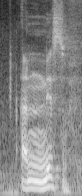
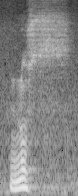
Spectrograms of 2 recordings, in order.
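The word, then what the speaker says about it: نصف: setengah itu bahasa Arabnya annisf annisf itu artinya setengah ya kadang orang Arab bilangnya enteng aja Nus ya dari kata Nis Tapi diucapkan Nus Nus jadi seolah-olah hanya Nun dan SH saja Nus Nah kita masuk ke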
